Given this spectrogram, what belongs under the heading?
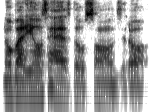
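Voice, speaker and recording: A man's voice: medium pitch, fairly even intonation, pushed and bright. A man guesting as a singer-songwriter on a radio show, readily agreeing and thanking the host in casual chat. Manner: agreeable, quick to affirm and thank.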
